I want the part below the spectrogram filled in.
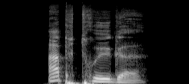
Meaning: first/third-person singular dependent subjunctive II of abtragen
- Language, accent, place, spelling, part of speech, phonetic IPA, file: German, Germany, Berlin, abtrüge, verb, [ˈapˌtʁyːɡə], De-abtrüge.ogg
